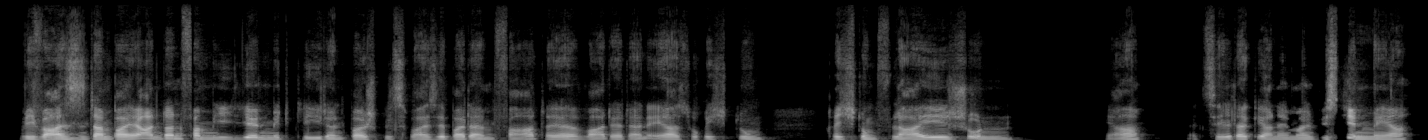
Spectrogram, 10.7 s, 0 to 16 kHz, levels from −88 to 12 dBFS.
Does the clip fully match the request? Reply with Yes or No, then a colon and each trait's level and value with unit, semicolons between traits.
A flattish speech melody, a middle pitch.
Yes: narrow, 2.1 semitones; medium, 145 Hz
